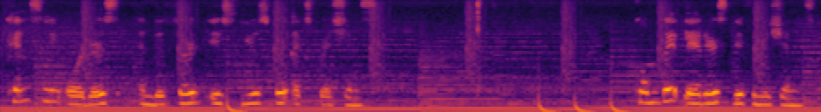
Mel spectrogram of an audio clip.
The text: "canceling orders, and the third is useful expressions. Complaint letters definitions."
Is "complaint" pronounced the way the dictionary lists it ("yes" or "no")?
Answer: no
